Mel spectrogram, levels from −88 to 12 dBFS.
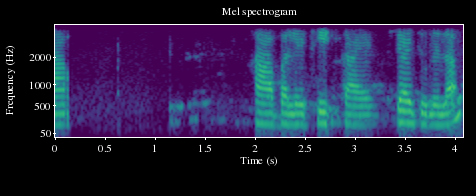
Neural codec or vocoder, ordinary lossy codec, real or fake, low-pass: none; none; real; 3.6 kHz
